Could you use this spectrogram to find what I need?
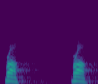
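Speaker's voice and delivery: ordinary delivery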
